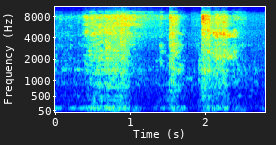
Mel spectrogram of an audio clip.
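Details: Isuzu Elf diesel that would not start, now running after repair with brief revs: steady low rumble, healthy; oil warning light still on, owner told to check oil level.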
